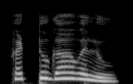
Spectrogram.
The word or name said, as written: ಗಿಡಗಾವಲು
